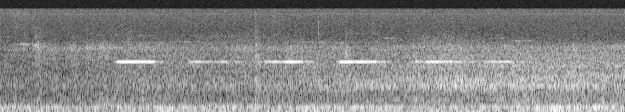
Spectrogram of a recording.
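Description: Faint electronic beeper: six short, evenly spaced high beeps, a little over one a second, starting about a second in and stopping near the end, over a low steady hum.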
